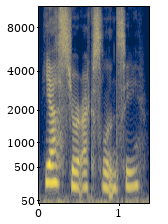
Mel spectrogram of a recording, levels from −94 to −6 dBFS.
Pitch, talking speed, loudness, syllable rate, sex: 225 Hz, 130 wpm, -20 LUFS, 4.7 syllables/s, female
